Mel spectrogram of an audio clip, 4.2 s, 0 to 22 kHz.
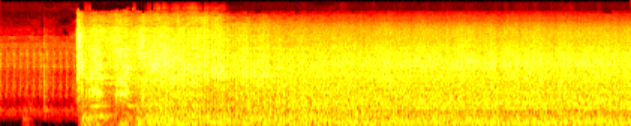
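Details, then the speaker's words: Kubota BX24 tractor diesel after replacing the fuel shutoff solenoid that caused won't-shut-off/no-start/poor running: starter catches in half a second, settles into steady, even clatter; clean start, shuts off and restarts properly. "And there you have it. It's fixed, and it should shut off, start, run, like the old girl's supposed to."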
